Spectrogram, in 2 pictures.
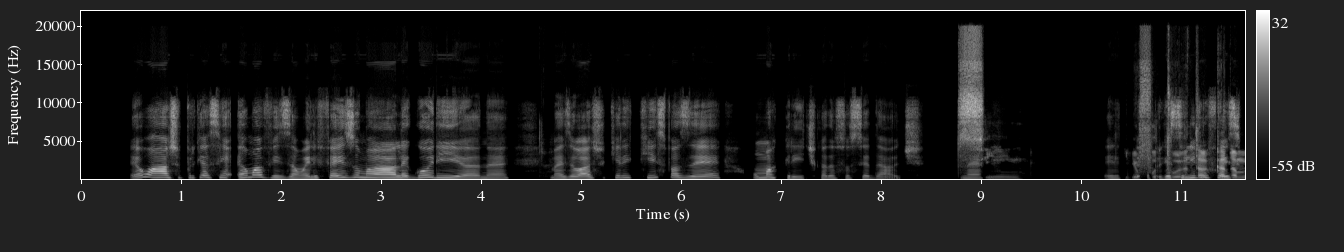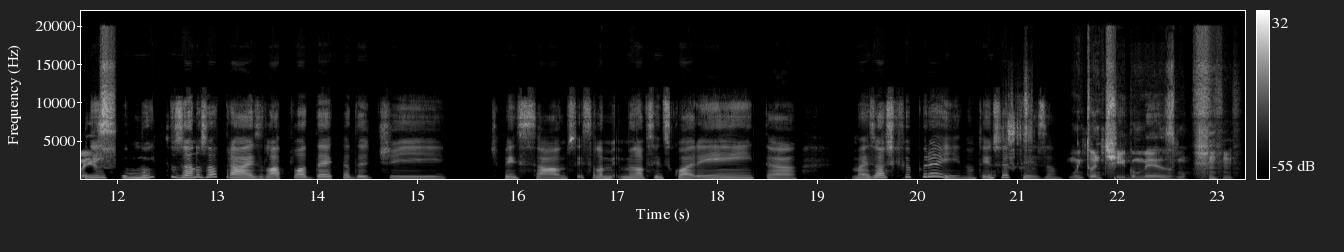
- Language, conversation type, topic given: Portuguese, podcast, Que filme marcou a sua adolescência?
- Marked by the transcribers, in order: other background noise; tapping; chuckle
